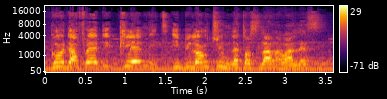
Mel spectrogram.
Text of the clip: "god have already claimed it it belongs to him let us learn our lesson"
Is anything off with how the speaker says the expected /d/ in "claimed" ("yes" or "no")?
yes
